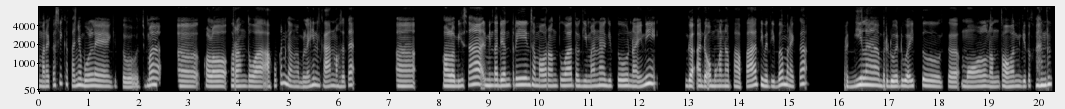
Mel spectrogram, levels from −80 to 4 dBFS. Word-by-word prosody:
mereka 180 +2 -3
sih, 275 +6 -7
katanya 225 -4 -1
boleh, 195 -2 +1
gitu. 165 -3 -4
Cuma, 225 +4 0 0.4
eee, 180 -2 -1
kalau 180 -2 +2
orang 185 -1 -1
tua 175 -2 0
aku 185 +3 -6
kan 290 - -3
nggak 205 -6 -1
ngebolehin, 170 +7 -1
kan. 180 -3 -2
Maksudnya, 185 +4 -3 0.9
eee, 185 -1 0 0.5
kalau 190 -1 +4
bisa, 230 +7 +1
minta 205 0 +2
dianterin 225 +3 +2
sama 200 -3 +1
orang 195 0 -1
tua 205 +1 0
atau 195 -1 -2
gimana, 190 +3 -1
gitu. 200 +1 +1
Nah 185 -2 -1
ini, 270 +8 +4 0.6
nggak 195 -2 +3
ada 190 -1 +2
omongan 190 0 0
apa-apa, 180 +6 0
tiba-tiba 190 -1 +1
mereka 245 +4 0 0.7
pergilah 215 +5 +4
berdua-dua 185 -1 +2
itu 190 -4 -1
ke 165 -2 -1
mall, 175 +1 0
nonton, 170 +1 -1
gitu 180 +1 -4
kan. 215 +5 +5
190 Hz, 125 wpm, -20 LUFS, 180-210 Hz, 0.9 s, kan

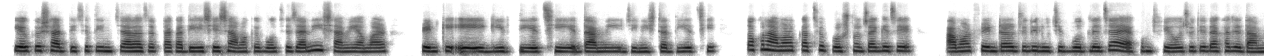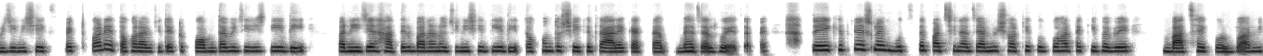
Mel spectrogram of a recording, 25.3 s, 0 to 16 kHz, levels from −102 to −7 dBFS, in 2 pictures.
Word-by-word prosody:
কেউ, 240 -1 +9
কেউ 260 0 +3
shirt 240 -3 +4
দিচ্ছে 230 +2 -2
৳৩-৪,০০০ 225 -1 +1
দিয়ে। 220 0 +3
সে 235 - 0
এসে 230 +1 -3
আমাকে 215 +1 -4
বলছে 210 +2 -4
জানিস 275 +7 +2
আমি 210 +1 -2
আমার 210 +1 0 0.4
friend 225 -2 +6
কে 235 - +2
এই, 210 - +9
এই 215 - +4
gift 215 -1 0
দিয়েছি, 210 +2 +1 0.3
দামি 215 0 +2 0.2
জিনিসটা 210 +1 -2
দিয়েছি। 215 +2 -2 0.4
তখন 300 +2 +1
আমার 265 +1 +3
কাছে 260 +1 -1
প্রশ্ন 230 0 +1
জাগে 235 +1 +2
যে 245 - +4 0.5
আমার 230 +3 +2
friend 240 -2 +3
টারও 245 0 +3
যদি 250 +1 -1
রুচি 230 +1 -1
বদলে 230 +1 +3
যায় 280 -3 +5
এখন 230 -1 -7
সেও 215 -2 +1
যদি 235 +1 -2
দেখা 230 +1 -1
যায় 230 -2 +2
দামি 200 +1 +1
জিনিসই 220 +1 -2
expect 240 +2 -7
করে 275 +6 +1
তখন 235 +1 -1
আমি 215 -1 -1
যদি 220 - -4
একটা 240 +1 -11
কম 215 -1 +2
দামি 225 +1 0
জিনিস 230 -1 -3
দিয়ে 235 -1 0
দেই 215 +2 +1 0.3
বা 230 - +1
নিজের 235 +1 +3
হাতের 225 +2 -1
বানানো 230 0 +1
জিনিসই 230 +1 -2
দিয়ে 240 0 +1
দেই 220 - -2
তখন 245 +3 -4
তো 250 - -1
সেক্ষেত্রে 230 -1 -2
আরেক 210 +1 +1
একটা - - -7 0.3
ভেজাল 220 -2 +1
হয়ে - - +1
যাবে। - - -10 0.5
তো - - -38
এই 285 - +3
ক্ষেত্রে 300 +2 -4
আসলে 310 +1 -1
আমি 275 - +1
বুঝতে 255 +2 -2
পারছি 250 0 +1
না 235 - +1
যে 240 - -3
আমি 240 +1 0
সঠিক 240 +1 -3
উপহারটা 245 +1 -2
কিভাবে 230 -2 +1 0.5
বাছাই 205 +3 +2
করব? 200 -1 -1 0.2
আমি 220 +1 -3
230 Hz, 200 wpm, -23 LUFS, 215-245 Hz, 0.5 s, কেউ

